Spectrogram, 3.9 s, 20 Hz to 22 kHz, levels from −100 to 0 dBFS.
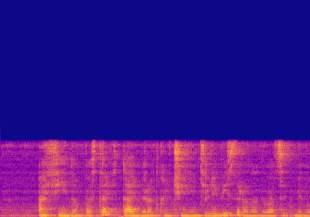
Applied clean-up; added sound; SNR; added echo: none; none; none; reverberation time 0.6 s.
